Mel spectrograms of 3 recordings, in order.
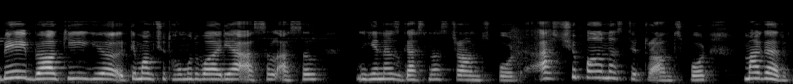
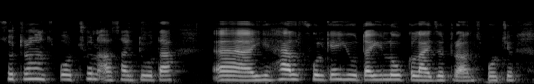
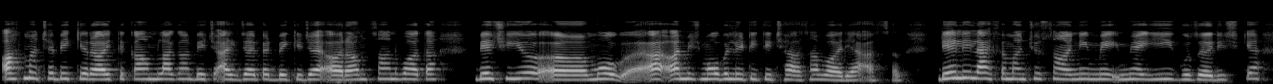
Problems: background sounds at intervals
